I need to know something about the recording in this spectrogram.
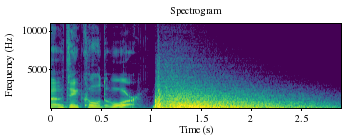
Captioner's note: thud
